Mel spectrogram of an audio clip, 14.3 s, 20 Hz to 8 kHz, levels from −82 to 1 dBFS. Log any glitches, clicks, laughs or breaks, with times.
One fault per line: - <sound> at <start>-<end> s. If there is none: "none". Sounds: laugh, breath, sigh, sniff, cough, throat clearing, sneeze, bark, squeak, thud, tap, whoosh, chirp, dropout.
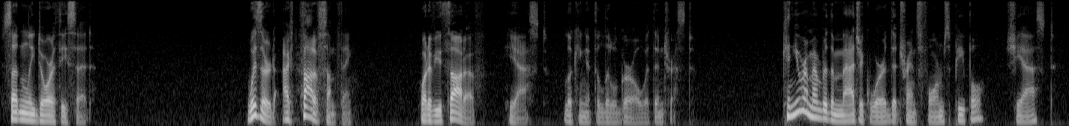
none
